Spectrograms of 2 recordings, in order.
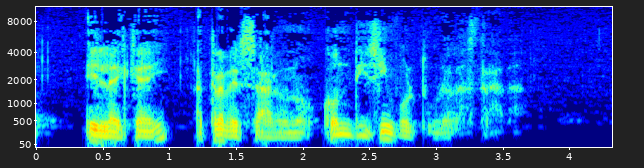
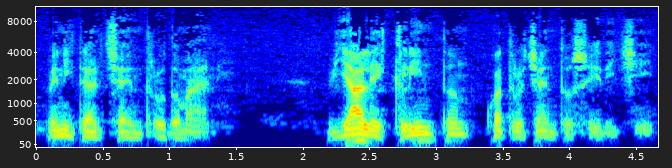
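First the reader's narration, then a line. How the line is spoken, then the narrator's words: Plain. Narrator (Italian): disse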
